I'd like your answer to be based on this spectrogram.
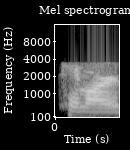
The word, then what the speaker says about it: Tamar: So my name, T-A-M-A-R, like Tamara without the A, or Tamar if you're a fan of Tamar Braxton, but it's pronounced Tamar, like tomorrow. Wright, like a writer, W-R-I-T-E-S.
